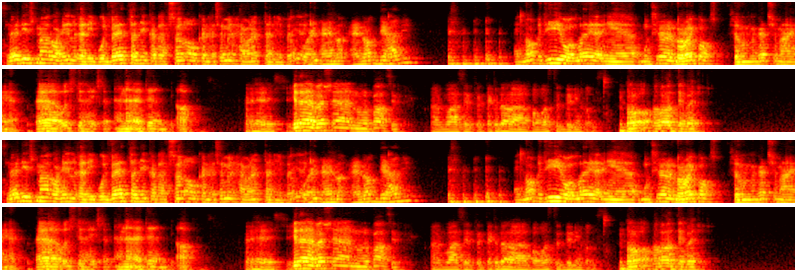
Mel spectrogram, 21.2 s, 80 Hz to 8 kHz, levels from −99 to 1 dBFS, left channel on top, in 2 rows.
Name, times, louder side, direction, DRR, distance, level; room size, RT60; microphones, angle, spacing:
voice 1, 0.1-4.4 6.8-9.4 9.8-10.7 11.0-13.0 14.4-15.8 18.9-19.9, left 1 dB, ahead, 1 dB, 0.7 m, -25 dB
voice 2, 4.0-5.5 5.9-6.6 11.1-11.2 13.8-14.5 16.3-18.5 18.8-18.9, equal, 20° right, -6 dB, 1.2 m, -32 dB
3.2 x 2.3 x 3.2 m, 0.40 s
head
